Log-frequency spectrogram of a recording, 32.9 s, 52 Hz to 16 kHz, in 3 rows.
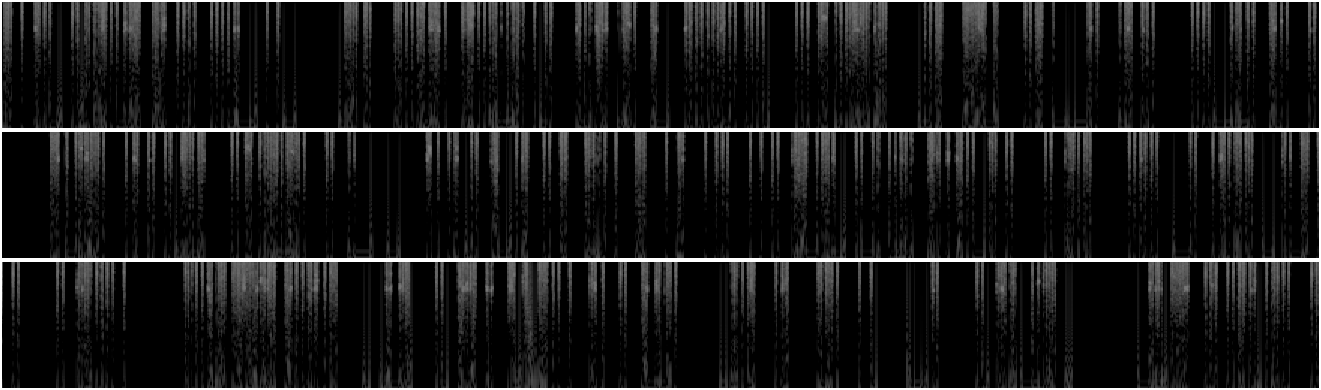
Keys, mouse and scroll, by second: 3.6-6.9 middle drag, 6.9 g, 9.2-10.9 drag, 13.1-14.9 right drag, 14.5 s, 16.0-17.2 right drag, 18.7 KP_1, 21.6-24.0 right drag, 23.4 g, 27.6-29.4 drag, 29.6 n, 31.6-32.9 drag.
